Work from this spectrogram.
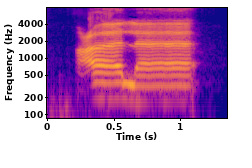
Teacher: ওয়ালা, ইয়া জবর ইয়া, হা দদ পেশ হুদ, ওয়ালা ইয়াহুদ, দদ পেশ দু, ওয়ালা ইয়াহুদ্দু। আইন জবর আ, আইন হরফকে হলকের মধ্যখান থেকে চাপ দিয়ে উচ্চারণ করতে হবে।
